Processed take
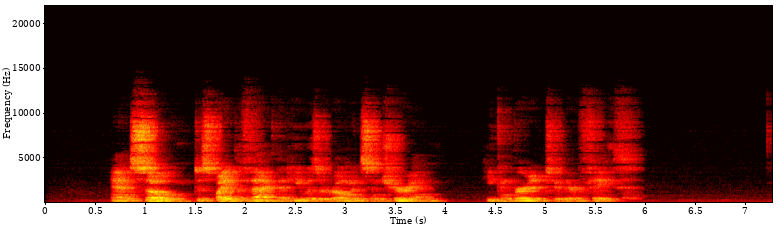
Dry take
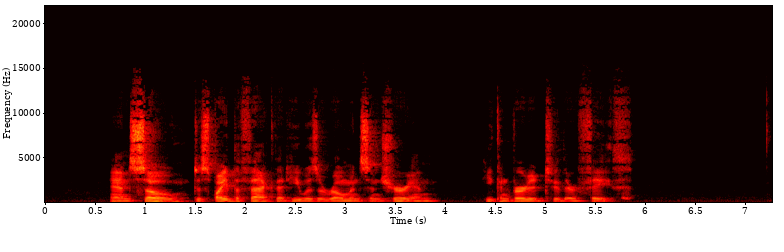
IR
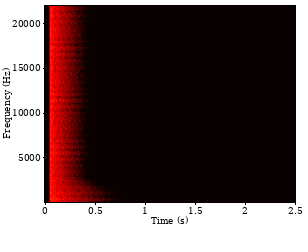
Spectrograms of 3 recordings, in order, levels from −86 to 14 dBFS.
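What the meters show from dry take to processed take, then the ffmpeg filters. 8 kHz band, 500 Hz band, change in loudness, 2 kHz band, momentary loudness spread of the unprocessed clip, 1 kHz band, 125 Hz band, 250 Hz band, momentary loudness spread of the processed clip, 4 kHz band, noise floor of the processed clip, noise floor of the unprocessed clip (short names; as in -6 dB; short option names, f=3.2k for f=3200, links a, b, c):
+10.5 dB, +14.0 dB, +13.5 dB, +13.0 dB, 17 LU, +13.5 dB, +15.5 dB, +18.0 dB, 15 LU, +13.0 dB, -61 dBFS, -75 dBFS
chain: -filter_complex "[0:a]lowpass=8.3k[a];[1:a]atrim=start_sample=2205,atrim=end_sample=4410,asetrate=30870,aresample=44100[b];[a][b]afir=irnorm=-1:irlink=0,volume=3.5dB"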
